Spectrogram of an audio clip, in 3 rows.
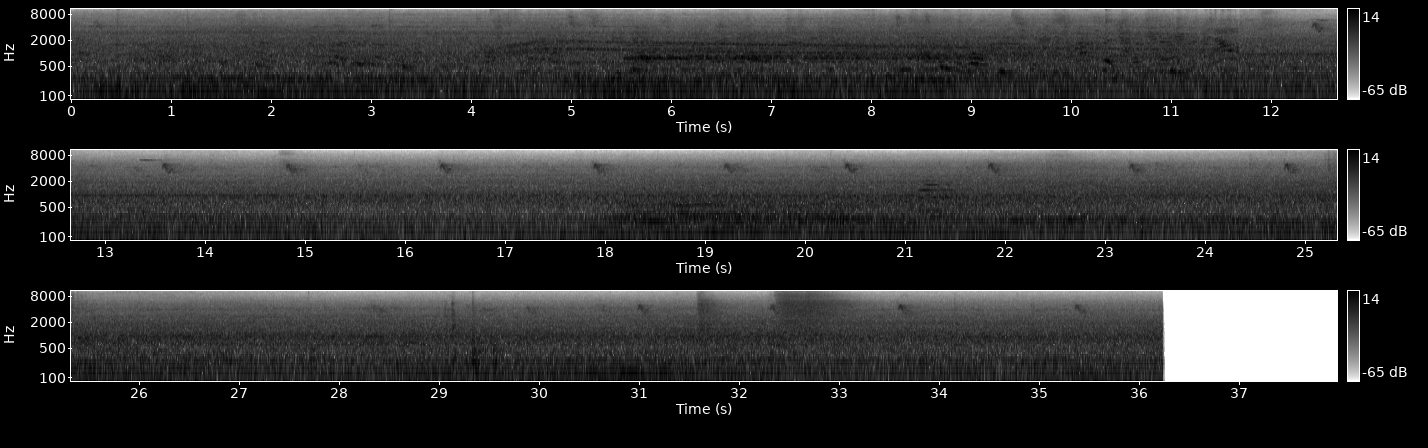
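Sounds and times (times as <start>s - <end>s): city street traffic: 0.0s - 36.2s
air brake hiss: 31.6s - 33.3s.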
